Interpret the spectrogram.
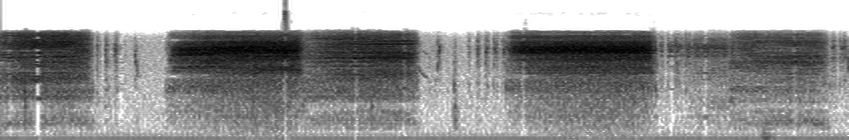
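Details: At a barn owl nest in the wild, loud, bright hisses of nearly a second alternate with quieter rough breathing sounds, roughly every two seconds, with a single soft knock near the end.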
